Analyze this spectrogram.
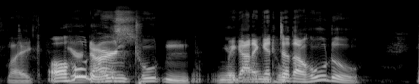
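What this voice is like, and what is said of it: Put-on Fargo Minnesota accent. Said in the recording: “the Fargo accent.”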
